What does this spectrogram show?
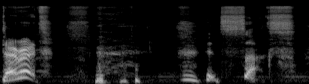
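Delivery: normal talking voice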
